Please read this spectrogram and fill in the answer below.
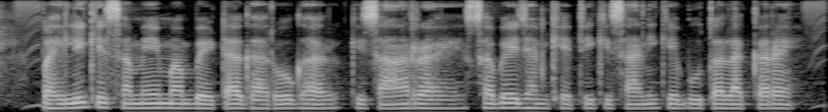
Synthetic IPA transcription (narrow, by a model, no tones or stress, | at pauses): pəɦɪlikesəməjmãbeːʈaɡʱəɾõɡʱəɾkɪsaːnɾəɦesəbed͡ʒʱənkʰeːt̪ikɪsaːnikebuːt̪ələk̚kːəɾɛː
